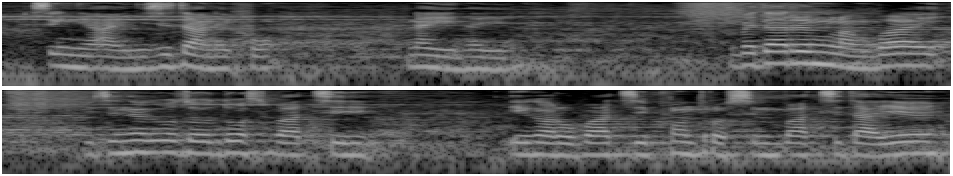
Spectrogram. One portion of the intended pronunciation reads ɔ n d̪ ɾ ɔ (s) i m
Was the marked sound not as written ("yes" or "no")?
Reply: no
